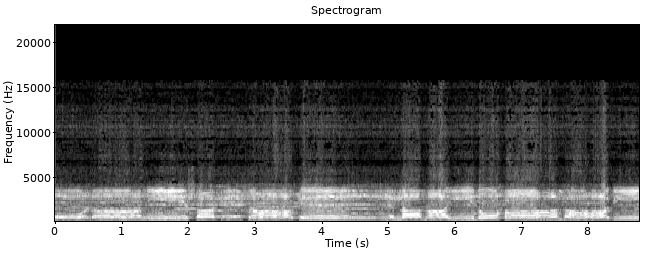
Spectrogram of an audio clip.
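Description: A 1953 Japanese popular song playing from a 78 rpm record on a Columbia G-241 portable wind-up gramophone: a male singer with wide vibrato sings in short phrases over steady instrumental accompaniment. The sound is thin, with no deep bass and no bright treble.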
